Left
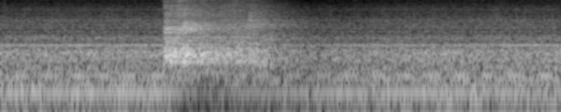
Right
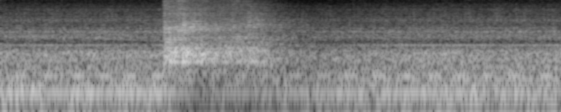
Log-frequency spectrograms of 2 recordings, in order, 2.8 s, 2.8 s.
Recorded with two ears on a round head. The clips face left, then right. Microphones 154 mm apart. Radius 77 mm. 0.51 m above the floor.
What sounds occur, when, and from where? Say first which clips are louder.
0.8 s crushing: left 2 dB; 30° right (ahead or behind), 1.6 m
